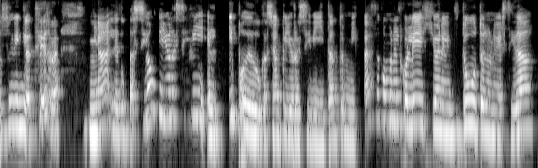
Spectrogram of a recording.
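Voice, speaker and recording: A woman's voice: a little high, fairly bright tone, far from the mic, muffled recording. A woman teaching a class, explaining step by step and checking in often with her students. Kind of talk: recorded class lecture.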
